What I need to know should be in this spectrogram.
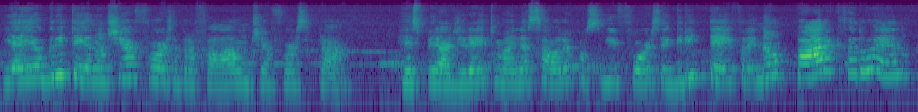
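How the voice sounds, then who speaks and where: A woman's voice: high voice, quick pace, far from the mic, a little hiss or hum. A young woman, candidly recounting a personal testimony in detail. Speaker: vlogger. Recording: voice a bit off the mic.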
